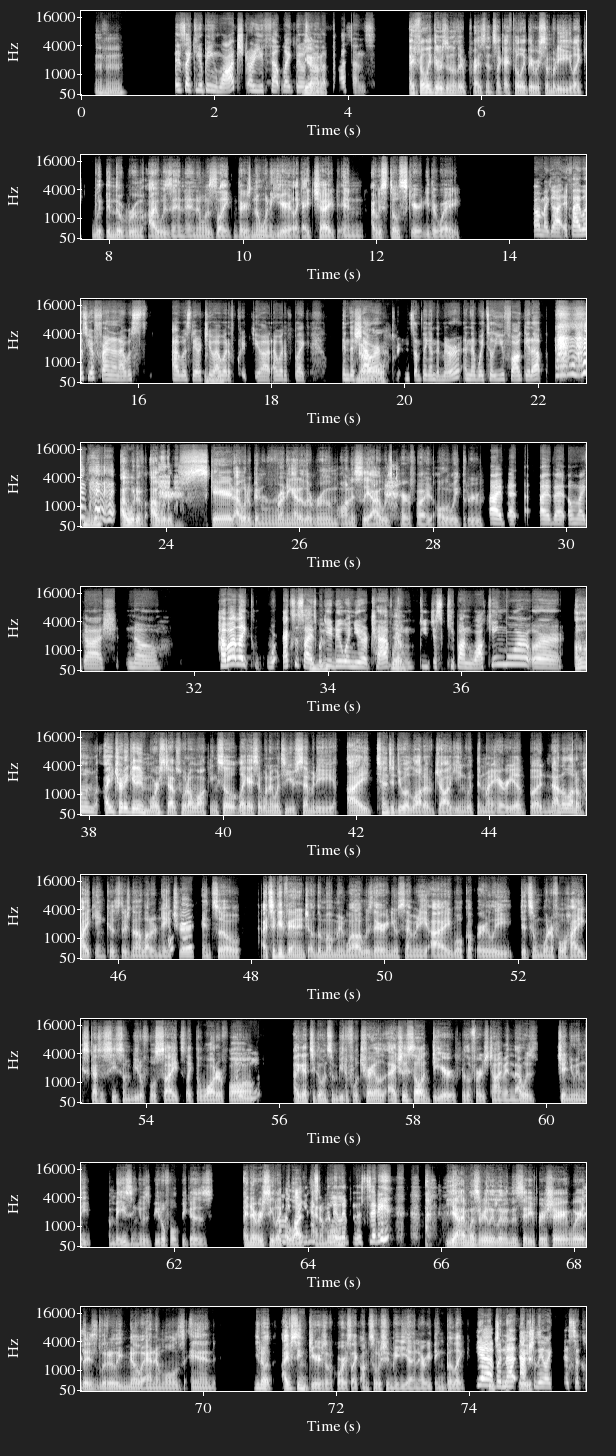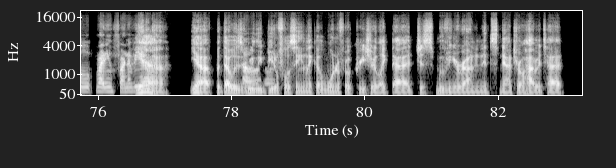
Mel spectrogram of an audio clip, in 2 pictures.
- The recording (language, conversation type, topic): English, unstructured, How can I keep my sleep and workouts on track while traveling?
- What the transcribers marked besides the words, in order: other background noise; tapping; laugh; chuckle; laughing while speaking: "city"; chuckle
